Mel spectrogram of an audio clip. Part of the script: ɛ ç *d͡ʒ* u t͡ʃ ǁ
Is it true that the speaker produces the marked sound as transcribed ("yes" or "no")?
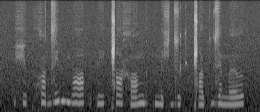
no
